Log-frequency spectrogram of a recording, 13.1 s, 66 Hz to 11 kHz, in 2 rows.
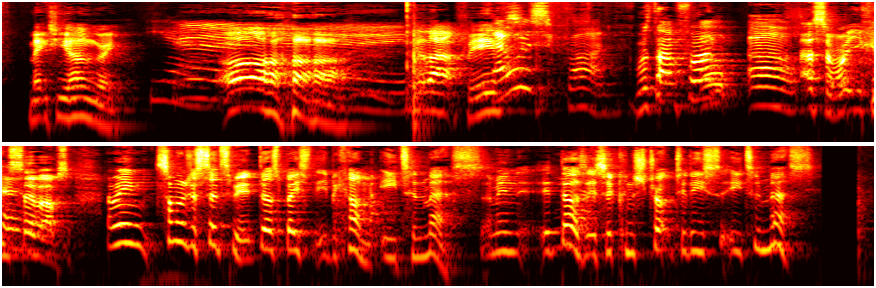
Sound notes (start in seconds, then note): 2.0 cheering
